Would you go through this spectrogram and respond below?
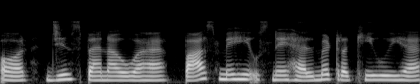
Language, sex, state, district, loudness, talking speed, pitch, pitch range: Hindi, female, Chhattisgarh, Korba, -17 LUFS, 185 wpm, 200 Hz, 195-225 Hz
